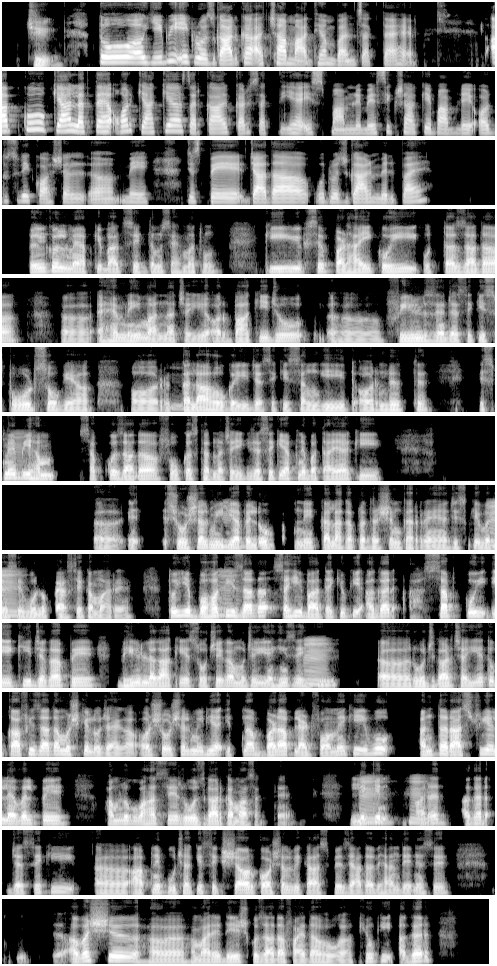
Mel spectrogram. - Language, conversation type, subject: Hindi, unstructured, सरकार को रोजगार बढ़ाने के लिए कौन से कदम उठाने चाहिए?
- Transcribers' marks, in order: tapping; horn; in English: "फ़ील्ड्स"; in English: "स्पोर्ट्स"; in English: "फ़ोकस"; in English: "प्लेटफ़ॉर्म"; in English: "लेवल"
